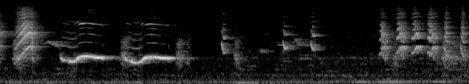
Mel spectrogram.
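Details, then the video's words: Chinese hwamei singing to provoke other birds: rich slurred whistles wavering up and down, then brief chattering notes and a fast run of repeated buzzy elements near the end. "OCEHAN Poksay Hongkong Gacor Efektif Bikin Burung Kesayangan Bos q Ikut Emosi + GACOR"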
